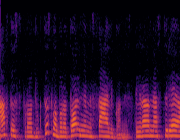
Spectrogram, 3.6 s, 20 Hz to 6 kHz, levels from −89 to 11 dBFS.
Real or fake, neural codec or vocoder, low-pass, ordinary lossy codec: real; none; 5.4 kHz; MP3, 32 kbps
